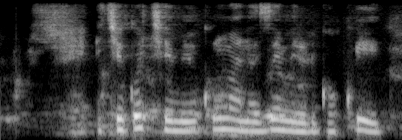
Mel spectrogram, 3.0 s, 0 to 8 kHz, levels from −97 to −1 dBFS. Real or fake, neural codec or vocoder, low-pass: fake; codec, 16 kHz, 6 kbps, DAC; 7.2 kHz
